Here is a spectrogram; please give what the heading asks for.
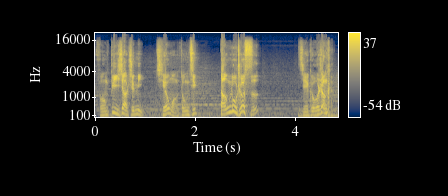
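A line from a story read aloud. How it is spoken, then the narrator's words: Loud roar. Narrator (Chinese): 谭启 大声吼道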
